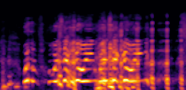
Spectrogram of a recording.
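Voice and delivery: very high, loud frantic shriek; mock panic. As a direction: squeal the question in hammed-up terror, half laughing. Panicking at prop, retold.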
